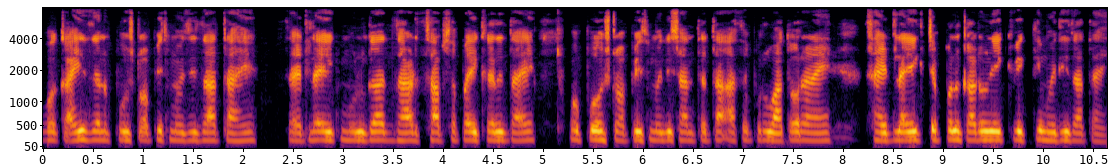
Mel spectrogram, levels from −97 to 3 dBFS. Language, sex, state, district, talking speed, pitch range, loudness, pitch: Marathi, male, Maharashtra, Dhule, 195 wpm, 170-185 Hz, -16 LUFS, 180 Hz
